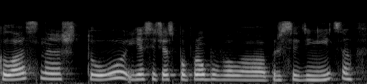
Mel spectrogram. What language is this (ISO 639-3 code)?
rus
